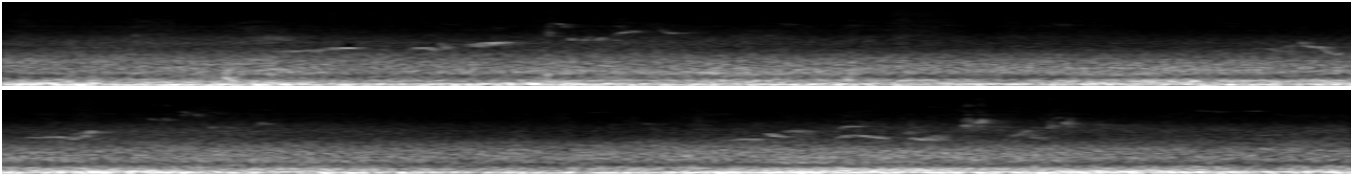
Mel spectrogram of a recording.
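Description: Steady low outdoor rumble, with a small bird chirping in three short bursts about four seconds apart.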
